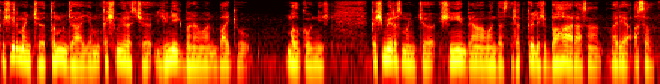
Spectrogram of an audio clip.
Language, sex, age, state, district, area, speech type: Kashmiri, male, 45-60, Jammu and Kashmir, Budgam, urban, spontaneous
